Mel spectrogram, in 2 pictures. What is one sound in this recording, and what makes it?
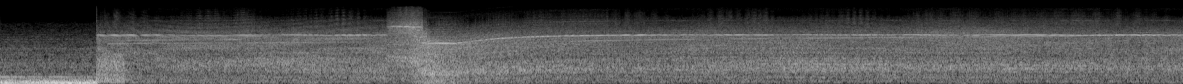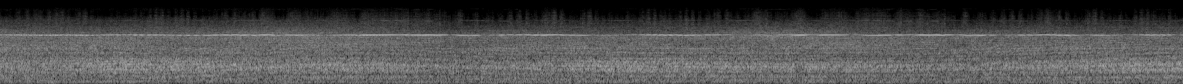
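Jet engines whine steadily at idle.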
